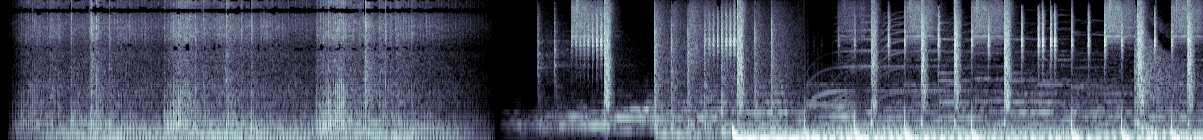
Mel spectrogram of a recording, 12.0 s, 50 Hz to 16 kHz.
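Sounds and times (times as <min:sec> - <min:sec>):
motorcycle engine revving: 0:00.1 - 0:05.0
exhaust pops: 0:00.4 - 0:04.5.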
